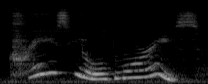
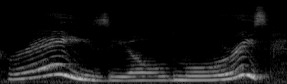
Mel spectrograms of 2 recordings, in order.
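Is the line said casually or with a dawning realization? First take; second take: casual; realization. First: It is said casually, without any sudden realization. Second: It is said with a dawning, scheming realization. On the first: "the first time you say it and the second time you say it is different" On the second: "because you have an idea in the middle"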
